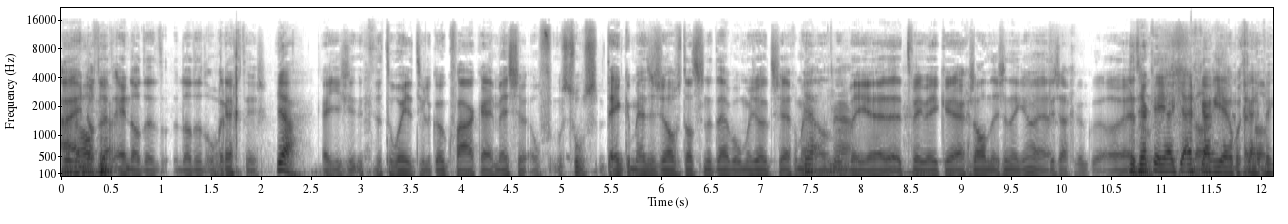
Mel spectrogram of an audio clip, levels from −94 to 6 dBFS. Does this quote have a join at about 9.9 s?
yes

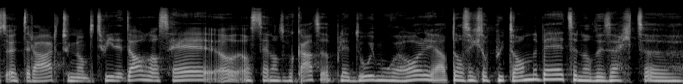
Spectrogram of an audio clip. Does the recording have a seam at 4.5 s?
yes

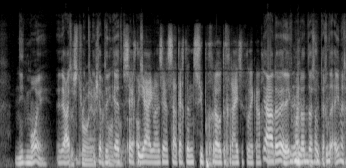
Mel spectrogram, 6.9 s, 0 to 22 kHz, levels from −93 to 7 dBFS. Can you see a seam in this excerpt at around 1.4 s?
yes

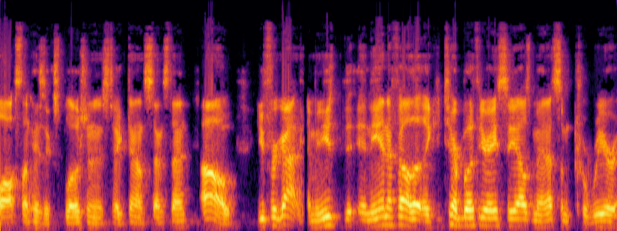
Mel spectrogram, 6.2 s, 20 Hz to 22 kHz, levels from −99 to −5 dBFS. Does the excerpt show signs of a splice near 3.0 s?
yes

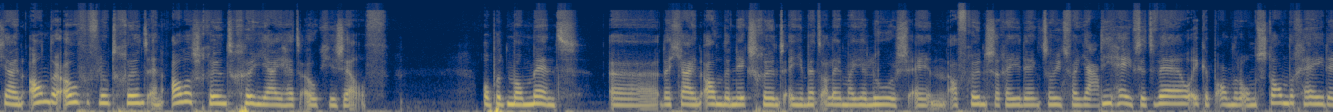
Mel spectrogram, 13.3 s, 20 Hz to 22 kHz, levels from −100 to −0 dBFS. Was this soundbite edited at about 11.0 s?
yes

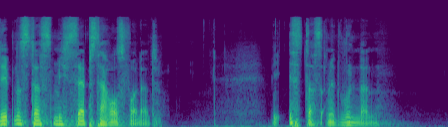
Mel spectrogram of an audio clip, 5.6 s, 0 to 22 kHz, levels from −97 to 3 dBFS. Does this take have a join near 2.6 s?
no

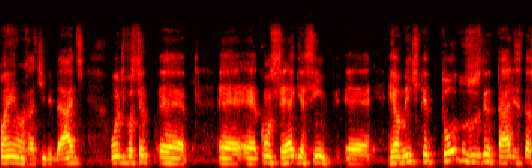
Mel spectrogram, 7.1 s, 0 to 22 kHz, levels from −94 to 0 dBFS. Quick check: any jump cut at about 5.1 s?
no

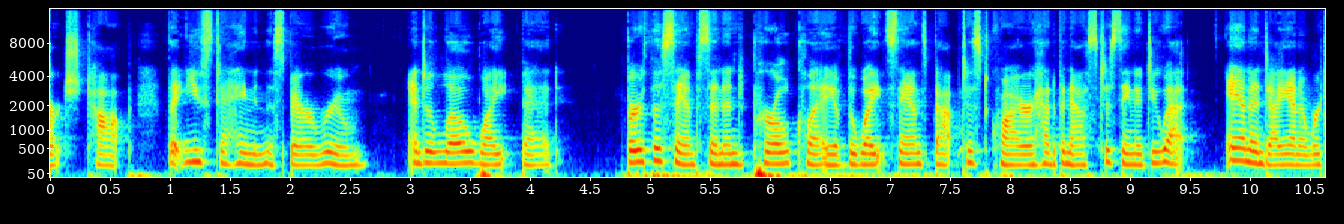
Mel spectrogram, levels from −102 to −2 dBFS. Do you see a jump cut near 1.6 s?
no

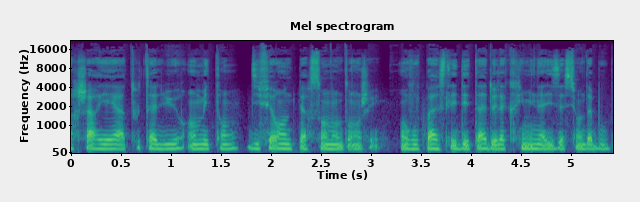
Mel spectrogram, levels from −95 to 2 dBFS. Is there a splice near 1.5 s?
no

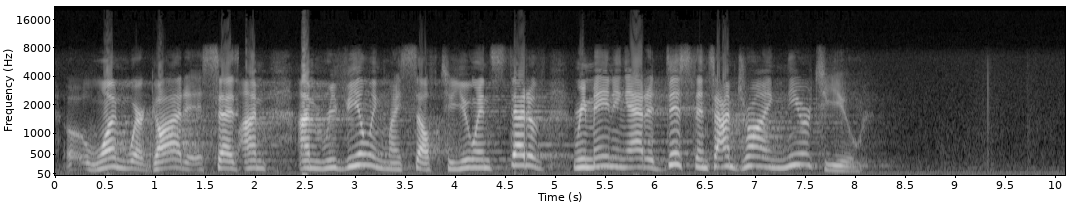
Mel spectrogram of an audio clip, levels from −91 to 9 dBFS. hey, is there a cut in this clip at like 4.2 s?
no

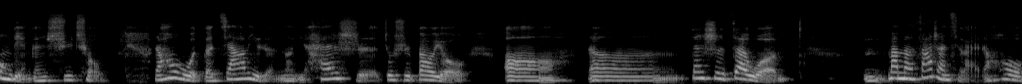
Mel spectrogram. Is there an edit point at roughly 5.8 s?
yes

